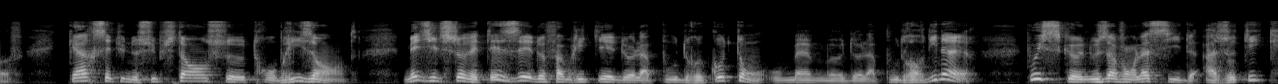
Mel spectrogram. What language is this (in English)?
French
